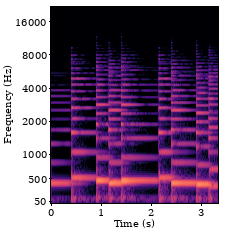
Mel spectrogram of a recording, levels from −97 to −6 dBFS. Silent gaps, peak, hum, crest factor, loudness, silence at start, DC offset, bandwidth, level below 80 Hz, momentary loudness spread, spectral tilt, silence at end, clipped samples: none; -22 dBFS; none; 12 dB; -35 LUFS; 0 s; under 0.1%; 9.8 kHz; -62 dBFS; 8 LU; -4 dB/octave; 0 s; under 0.1%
